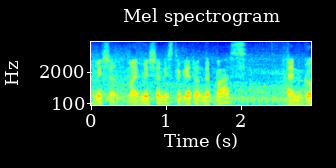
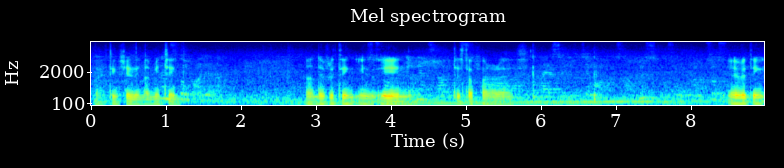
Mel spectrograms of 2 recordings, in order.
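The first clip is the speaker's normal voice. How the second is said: softer, hushed voice indoors; 3 semitones lower, 10 dB quieter than usual. Real, not acted. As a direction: keep it down so no one notices you filming. Filming quietly inside concert house.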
